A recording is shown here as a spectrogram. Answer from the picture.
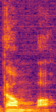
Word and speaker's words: Dhamma: Same word used in Buddhism, slight different different pronunciation, they call it Dhamma, but same word, Dharma.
